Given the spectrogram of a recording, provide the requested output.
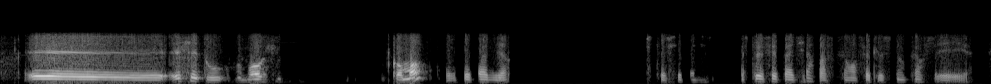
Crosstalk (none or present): none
